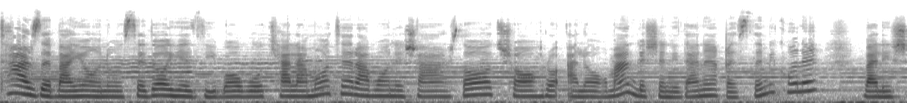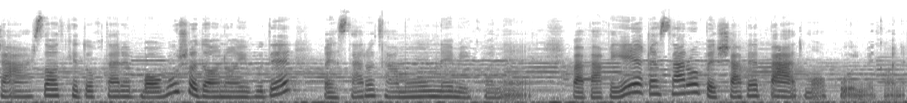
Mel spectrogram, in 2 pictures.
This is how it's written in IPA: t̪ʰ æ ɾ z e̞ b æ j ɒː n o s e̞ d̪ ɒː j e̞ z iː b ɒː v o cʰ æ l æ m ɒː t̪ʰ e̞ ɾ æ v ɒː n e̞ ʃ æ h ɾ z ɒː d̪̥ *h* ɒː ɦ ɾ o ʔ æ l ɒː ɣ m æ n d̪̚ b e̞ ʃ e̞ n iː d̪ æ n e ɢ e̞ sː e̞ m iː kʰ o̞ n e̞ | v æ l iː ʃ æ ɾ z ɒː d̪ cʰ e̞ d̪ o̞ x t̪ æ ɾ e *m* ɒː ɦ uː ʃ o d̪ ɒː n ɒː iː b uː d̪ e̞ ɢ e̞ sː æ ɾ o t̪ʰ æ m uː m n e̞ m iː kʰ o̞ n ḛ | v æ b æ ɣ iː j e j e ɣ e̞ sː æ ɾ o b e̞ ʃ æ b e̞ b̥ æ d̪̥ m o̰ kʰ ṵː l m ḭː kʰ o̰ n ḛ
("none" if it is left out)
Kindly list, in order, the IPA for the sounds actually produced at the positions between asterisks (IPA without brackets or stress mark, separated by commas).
ʃ, b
